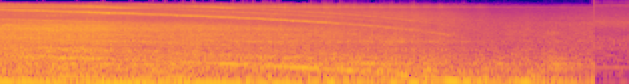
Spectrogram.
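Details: Truck on the dyno under load: loud heavy roar with a high whine falling in pitch as the driveline winds down, then sudden quiet as the transmission fails, breaking apart with pieces coming out, driveshaft out.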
